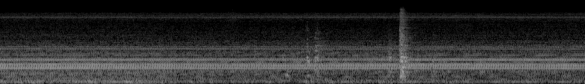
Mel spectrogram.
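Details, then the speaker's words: Failing AC condenser fan motor: a steady electrical hum and buzz with no airflow. It first shows zero amps, then gets a late start and is over-amping, judged no good. "See it getting that late start. It ain't no good though. And it's over amping big time."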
